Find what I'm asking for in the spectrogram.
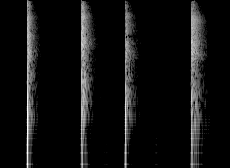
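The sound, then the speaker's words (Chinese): Four loud slaps of a hand striking one's own face hard, each a crisp, sharp crack that decays quickly into silence before the next one, spaced at slightly uneven intervals. “那么现在接受惩罚吧，狠狠地抽自己的嘴巴，没我允许，不准停，我要听声音，最响亮的声音。”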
